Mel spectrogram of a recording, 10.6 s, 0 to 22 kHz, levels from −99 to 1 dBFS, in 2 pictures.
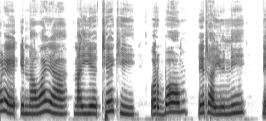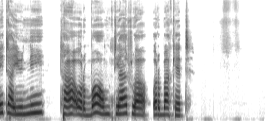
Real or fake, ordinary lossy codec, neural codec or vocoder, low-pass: real; none; none; none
